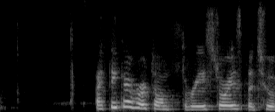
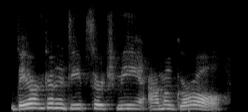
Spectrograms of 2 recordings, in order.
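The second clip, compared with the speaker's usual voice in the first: usual speaking voice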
